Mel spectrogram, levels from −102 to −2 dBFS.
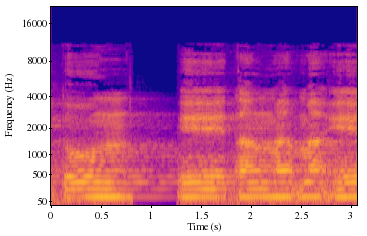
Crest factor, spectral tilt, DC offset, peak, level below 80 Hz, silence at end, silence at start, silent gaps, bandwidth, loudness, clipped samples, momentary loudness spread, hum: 16 dB; -6 dB/octave; under 0.1%; -6 dBFS; -42 dBFS; 0 s; 0 s; none; 10.5 kHz; -22 LUFS; under 0.1%; 8 LU; none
